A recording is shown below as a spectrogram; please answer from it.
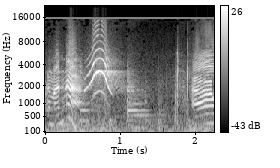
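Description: Rose-ringed parakeet squawking: two short, high calls in the first second, each rising and falling in pitch.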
